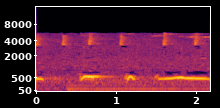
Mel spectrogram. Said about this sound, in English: That is the growl and bark of the little eared, E-A-R-E-D, eared dove that they hunt down in Argentina.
